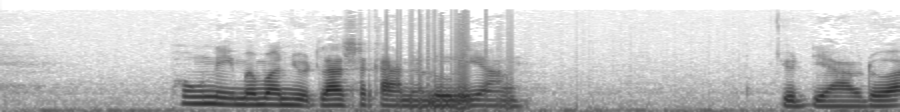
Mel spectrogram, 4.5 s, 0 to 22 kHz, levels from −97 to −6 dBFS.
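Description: Processor overload crackle runs from 1.75 s to 3.73 s. Over those two seconds the processor repeatedly fails to deliver its small audio buffers on time, which points to blocks of around 10 ms, with dozens of deadlines missed in quick succession. Each late block is filled by replaying a scrap of earlier audio with abrupt edges, so the speech is overlaid with a dense, gritty crackle and tearing that clears once the load eases.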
